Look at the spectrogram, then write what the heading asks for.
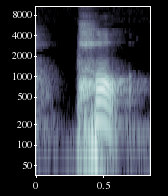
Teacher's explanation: দিয়ে বাহিরে বাতাস বের হয়ে আসবে যেমন আমরা ফ উচ্চারণ করছি দুইটা ঠোঁট দিয়ে ভেতর থেকে বাতাস বের করে নিয়ে আসছি এবং শেষে একটা ছোট্ট করে হ এর মতন উচ্চারণ হচ্ছে ফ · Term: অ্যাসপারেট সাউন্ড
